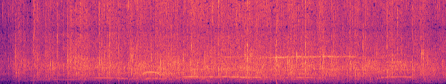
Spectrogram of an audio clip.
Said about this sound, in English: You're clapping for the wrong thing. That clap should really be for all of the women who continue to put up with the men in this room every day.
